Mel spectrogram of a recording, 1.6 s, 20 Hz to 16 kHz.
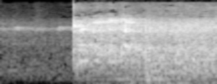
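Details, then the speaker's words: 2019 Yamaha Crosser Z 150 single after cleaning with vinegar: quiet, then it fires at once and settles into a smooth, even idle with no stumbling. Starts cleanly and runs normally. "funciona normalmente vocês podem ver não apresenta nenhuma falha tá tudo certinho"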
